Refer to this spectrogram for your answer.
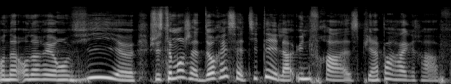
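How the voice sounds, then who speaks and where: With lively intonation and a fairly high pitch, a woman speaks at a moderate pace in a very clean recording with a silent background. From France. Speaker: audience member. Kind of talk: audience question. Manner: halting, many fillers.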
